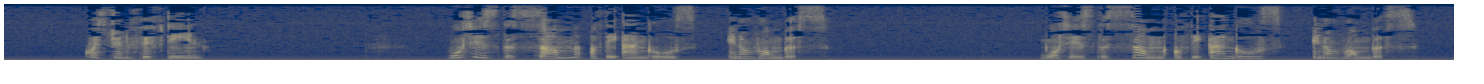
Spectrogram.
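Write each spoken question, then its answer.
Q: What is the sum of the angles in a rhombus?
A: 360 degrees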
